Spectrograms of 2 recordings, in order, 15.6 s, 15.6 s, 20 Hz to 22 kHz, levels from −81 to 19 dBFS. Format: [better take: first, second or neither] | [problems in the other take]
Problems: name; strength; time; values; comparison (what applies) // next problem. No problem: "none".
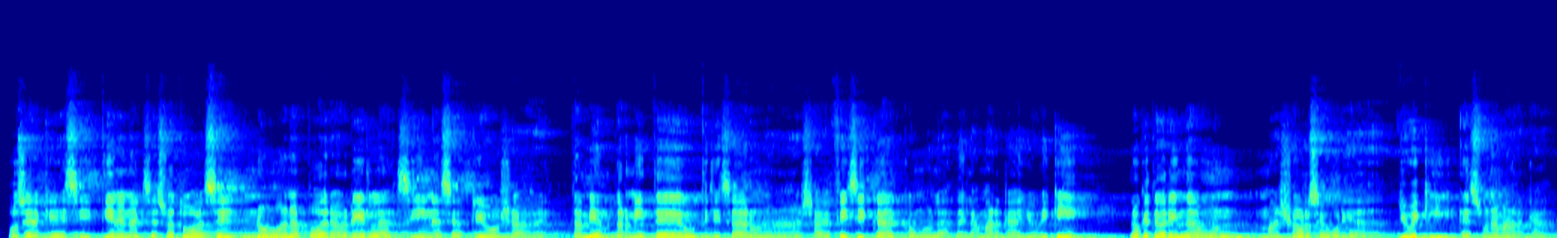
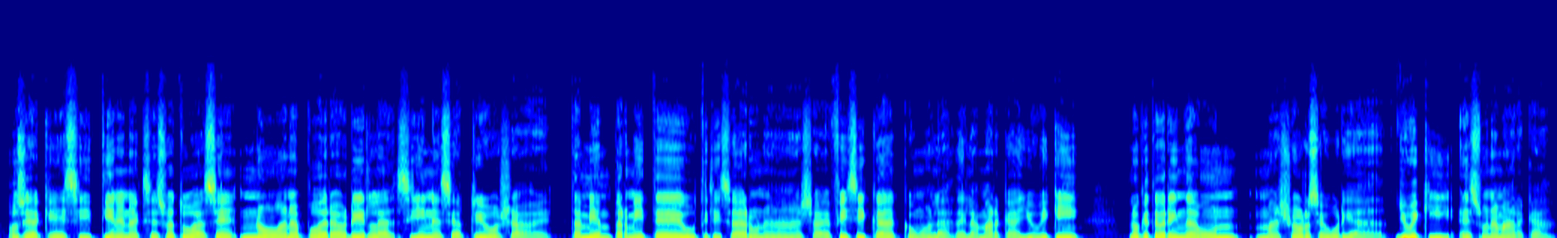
second | room echo; noticeable; dies away in 1.4 s // off-mic speech; far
